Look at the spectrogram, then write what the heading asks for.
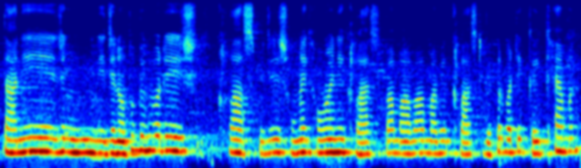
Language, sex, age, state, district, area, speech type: Bodo, female, 60+, Assam, Kokrajhar, urban, spontaneous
